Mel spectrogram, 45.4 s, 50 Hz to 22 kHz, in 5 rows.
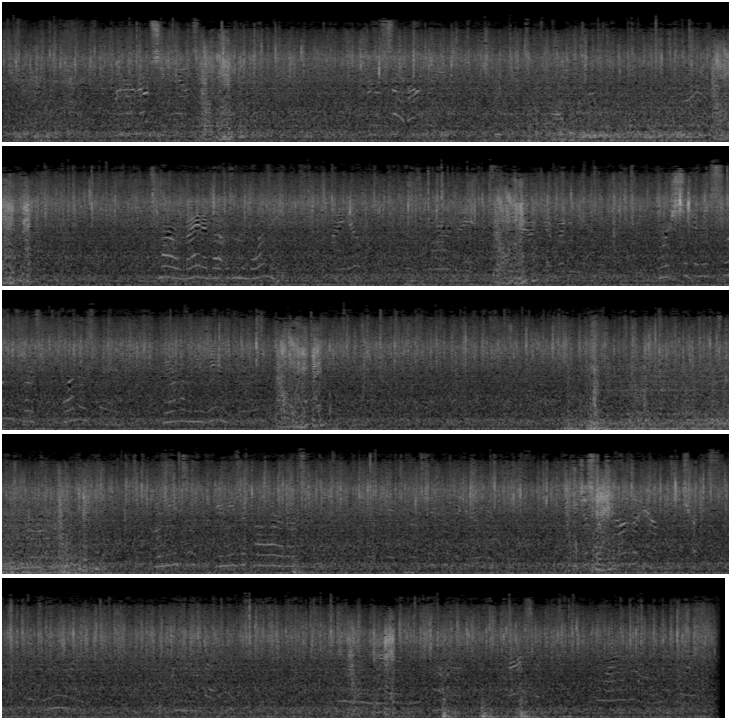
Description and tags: rain on the highway
Memorial Day weekend rain and thunderstorm recordings made with DS-40 and edited in Wavosaur. Driving back from PBI in the rain that interupted my PBI sample pack. It's all connected man... it's freaking me out.
ambience, car, interior, rain, storm, thunder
